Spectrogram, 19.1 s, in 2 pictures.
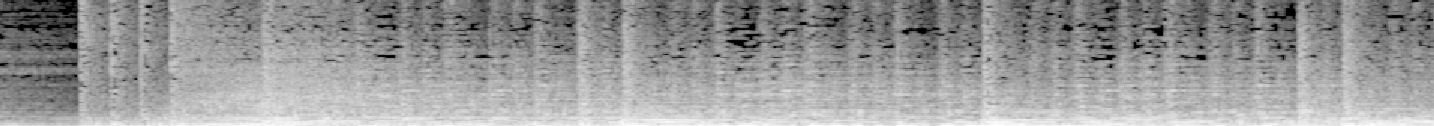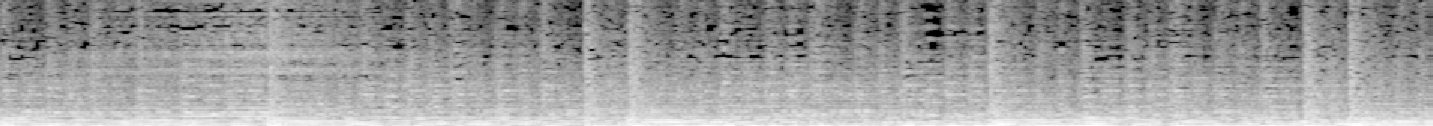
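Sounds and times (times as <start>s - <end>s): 
epic uplifting inspiring cinematic music: 0.0s - 19.1s.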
